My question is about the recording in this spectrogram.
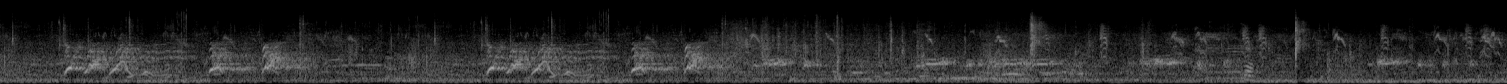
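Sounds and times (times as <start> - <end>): chickens clucking: 4.9 - 15.0.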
